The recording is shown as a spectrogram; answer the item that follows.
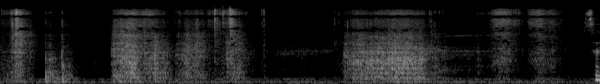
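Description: A handful of necklaces with metal chains, glass and metal beads and leather cords clinking and rustling as they are handled and laid in a pile on a table. The sound comes in several short spells with quieter gaps between them.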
